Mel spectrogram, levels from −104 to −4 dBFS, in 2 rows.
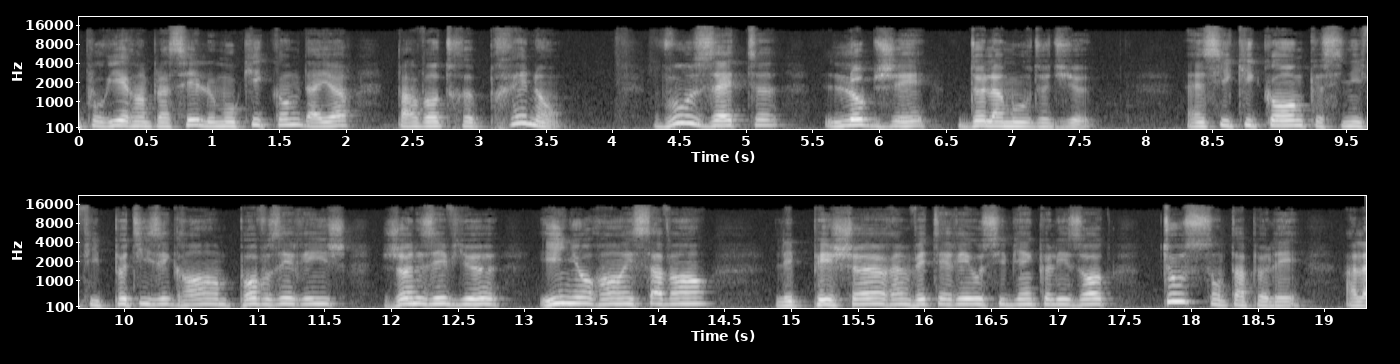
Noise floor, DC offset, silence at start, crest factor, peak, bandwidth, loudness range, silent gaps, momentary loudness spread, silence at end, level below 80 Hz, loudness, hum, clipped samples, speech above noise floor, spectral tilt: -55 dBFS; under 0.1%; 0 s; 18 dB; -4 dBFS; 15.5 kHz; 3 LU; none; 10 LU; 0 s; -56 dBFS; -23 LUFS; none; under 0.1%; 32 dB; -5.5 dB/octave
